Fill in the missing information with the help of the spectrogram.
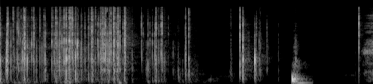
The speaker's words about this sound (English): Can we have a moment? I'm gonna open a water bottle for you all. Please just quiet. Quiet down.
